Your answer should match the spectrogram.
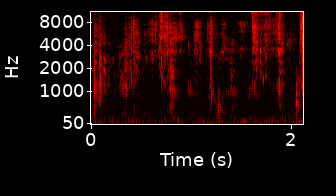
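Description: Crisp crunching of Flamin' Hot pork rinds being chewed, a rapid, uneven series of many sharp, dry crackling bites, fairly loud and close, with no talk.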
